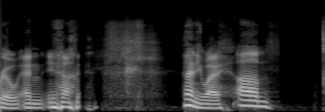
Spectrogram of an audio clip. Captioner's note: chuckles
